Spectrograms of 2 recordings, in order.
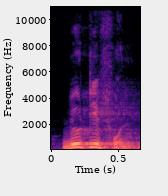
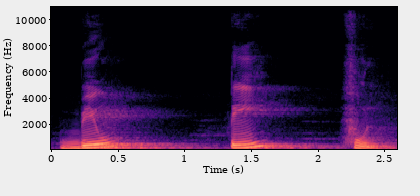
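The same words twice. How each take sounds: First: Said in the usual way. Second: beautiful very slowly, as view, टी, फुल with long pauses; beautiful syllable by syllable, rising on the first two, falling on the last; broken into syllables. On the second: Shown as a demonstration. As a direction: break beautiful into three separate pieces. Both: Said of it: "ये खुद टूटते चलता है".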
